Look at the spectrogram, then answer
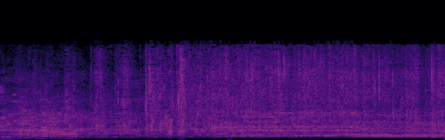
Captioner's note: cheers and applause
